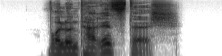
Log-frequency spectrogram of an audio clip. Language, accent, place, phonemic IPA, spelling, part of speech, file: German, Germany, Berlin, /volʊntaˈʁɪstɪʃ/, voluntaristisch, adjective, De-voluntaristisch.ogg
- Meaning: voluntaristic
